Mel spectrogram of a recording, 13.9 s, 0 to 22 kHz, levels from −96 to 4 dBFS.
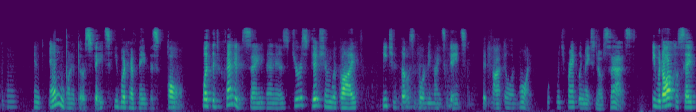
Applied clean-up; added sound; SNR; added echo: neural mask model DeepFilterNet 3.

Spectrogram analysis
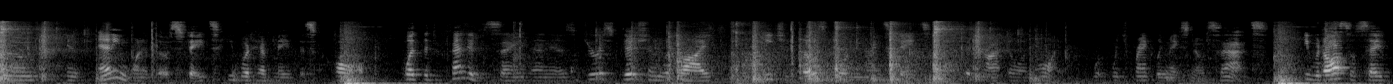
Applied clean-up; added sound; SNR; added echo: none; Slam; 0 dB; none.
